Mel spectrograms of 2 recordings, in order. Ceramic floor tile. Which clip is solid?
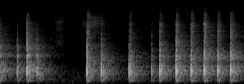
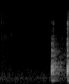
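The second.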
